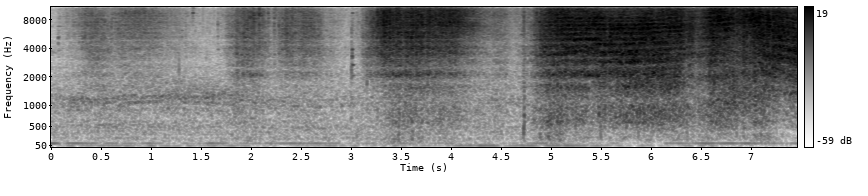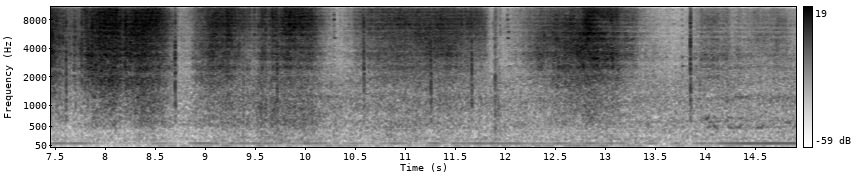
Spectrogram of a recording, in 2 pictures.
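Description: Alpine skis carving turns on hard-packed snow: the edges scrape and hiss in a surge with each turn, about once a second, louder from about three seconds in.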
